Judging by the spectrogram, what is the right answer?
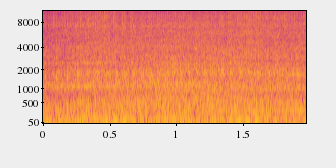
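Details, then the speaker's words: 1989 BMW E30 M3 with a suspected misfire, being revved: low, uneven idle with a faint buzzy metallic rattle from the catalytic converter, suggesting loose internals. "That rattling cat's scaring me,"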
